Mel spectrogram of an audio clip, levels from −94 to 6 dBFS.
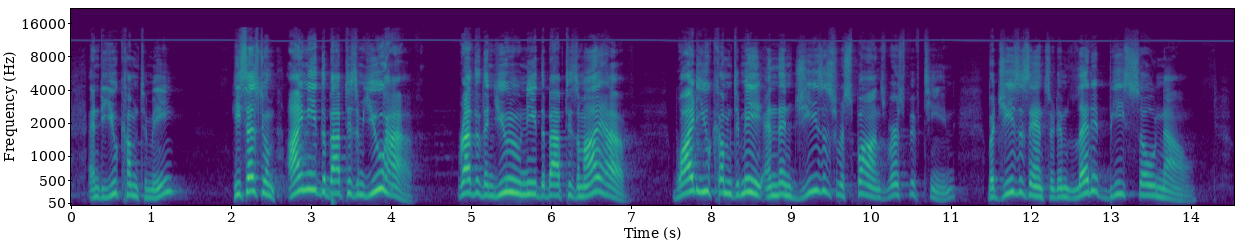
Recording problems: high-pitched whine; faint; throughout; 11.5 kHz, 35 dB below the speech

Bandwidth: 14.5 kHz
